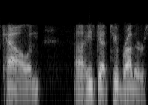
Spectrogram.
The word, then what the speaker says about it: Khal: As a matter of fact, that his name is Cal Stephen. It's spelled Khal, but it's pronounced Cal.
